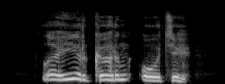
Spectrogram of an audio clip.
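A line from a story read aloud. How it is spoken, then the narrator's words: Glum sigh. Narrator (Russian): все с тем же унылым видом вздохнул сторож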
